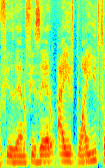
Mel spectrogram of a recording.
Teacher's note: todas são palavras que cuja sílaba final é nasal e essa nasalidade se perde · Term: des nasalização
